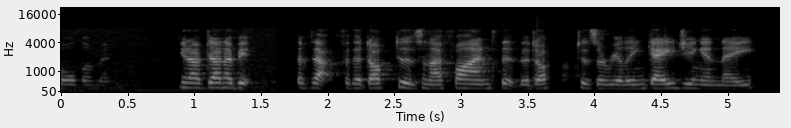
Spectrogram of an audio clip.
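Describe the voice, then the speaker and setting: A woman at a very fast pace, medium in pitch, with fairly even intonation, big swings in loudness, a dry, close sound with no echo, and music in the background. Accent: Australian. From Canberra and Wagga area, New South Wales, Australia. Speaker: clinical nurse in telehealth. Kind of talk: interview answer.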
